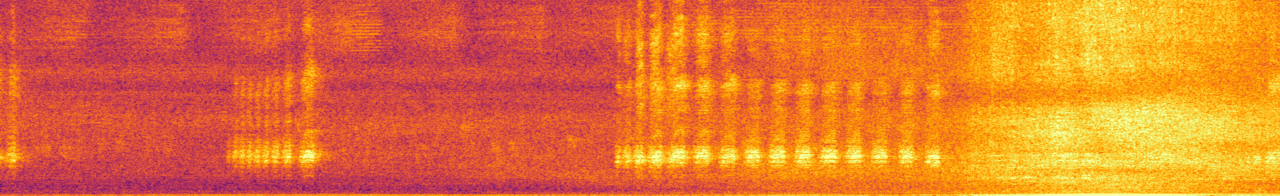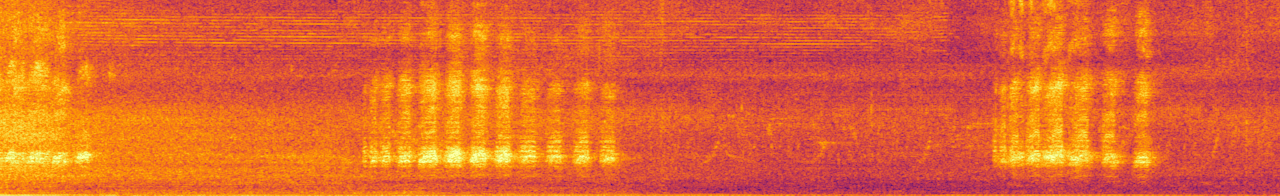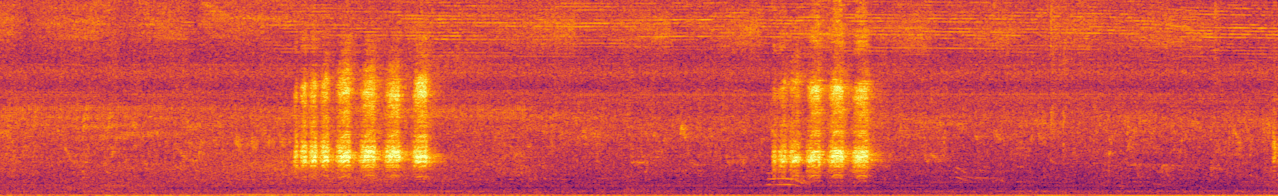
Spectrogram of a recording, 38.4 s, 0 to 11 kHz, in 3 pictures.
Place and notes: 頭屋鄉北岸道路, Miaoli County - Birds call
Near the reservoir, sound of the plane, Birds sound, Binaural recordings, Sony PCM D100+ Soundman OKM II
